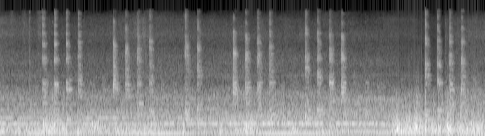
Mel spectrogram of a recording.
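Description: A ship's engine hums steadily with a deep drone.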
